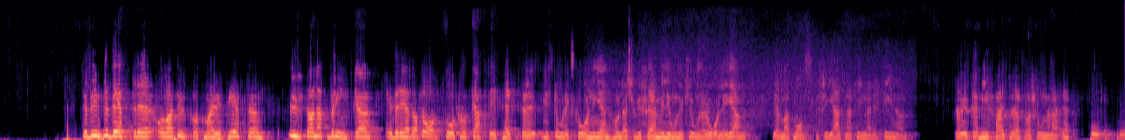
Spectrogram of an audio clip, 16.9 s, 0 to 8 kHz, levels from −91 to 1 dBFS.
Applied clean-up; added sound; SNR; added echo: neural mask model Resemble Enhance denoiser.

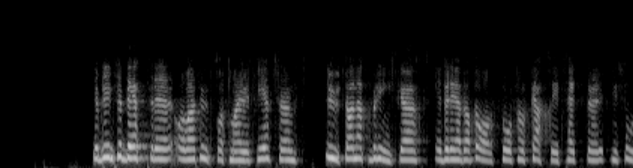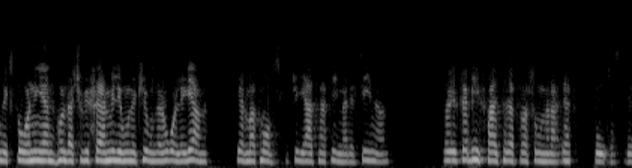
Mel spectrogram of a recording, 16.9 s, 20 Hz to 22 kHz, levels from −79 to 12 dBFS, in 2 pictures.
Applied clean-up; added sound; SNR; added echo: neural mask model DeepFilterNet 3.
